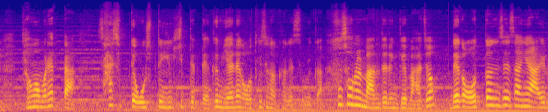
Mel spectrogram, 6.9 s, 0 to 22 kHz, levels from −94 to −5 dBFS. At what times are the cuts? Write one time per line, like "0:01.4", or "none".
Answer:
0:04.1
0:05.6

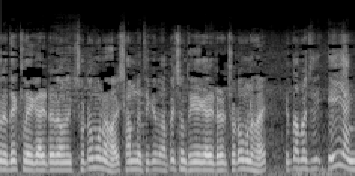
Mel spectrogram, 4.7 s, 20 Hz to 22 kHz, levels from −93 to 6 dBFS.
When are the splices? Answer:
0:03.7

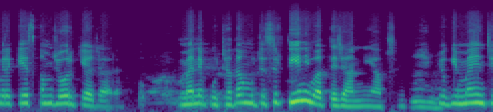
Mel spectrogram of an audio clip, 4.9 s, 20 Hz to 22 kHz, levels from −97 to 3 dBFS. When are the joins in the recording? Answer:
0:01.6

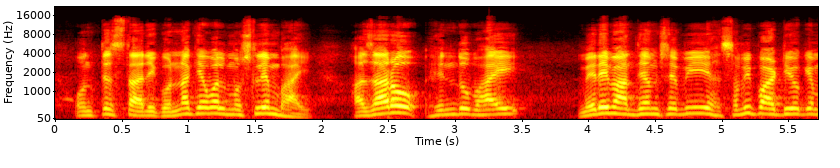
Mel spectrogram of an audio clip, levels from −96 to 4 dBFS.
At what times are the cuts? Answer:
none

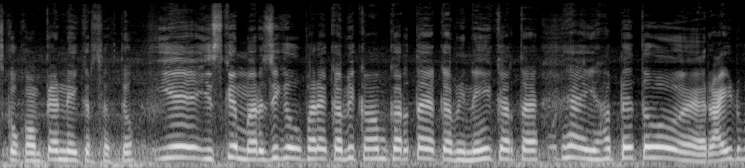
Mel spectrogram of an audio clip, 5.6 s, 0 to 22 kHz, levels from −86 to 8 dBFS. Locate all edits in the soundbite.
0:01.2
0:04.2

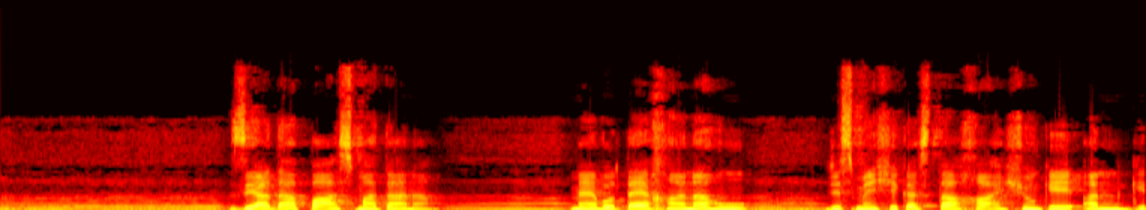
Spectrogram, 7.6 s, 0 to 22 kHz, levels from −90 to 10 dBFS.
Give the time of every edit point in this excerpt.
0:01.5

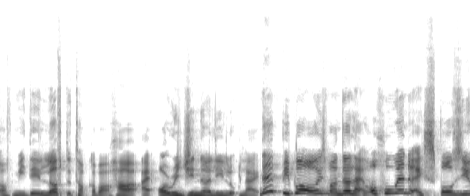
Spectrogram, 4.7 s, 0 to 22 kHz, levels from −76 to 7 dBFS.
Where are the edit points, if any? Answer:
0:02.5

